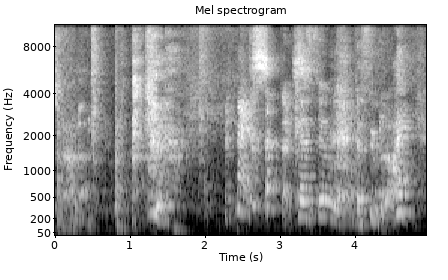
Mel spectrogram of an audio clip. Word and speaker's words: Cthulhu: I've heard it pronounced both ways. Are you like I a think it's French pronounced both person? ways. Oh, really? Yeah. I mean, it's supposed to be an approximation of something that humans cannot physically speak.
